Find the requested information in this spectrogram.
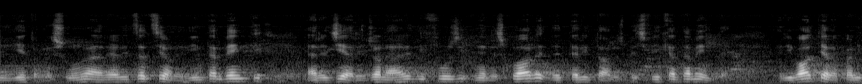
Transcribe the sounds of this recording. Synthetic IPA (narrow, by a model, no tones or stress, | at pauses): nid̪jɛːt̪ɾonesːuːnolaɾealid̪zːat̪sːjoːned̪iiːnt̪ervɛnt̪i | ared͡ʒiːaɾed͡ʒonaːled̪ifːuːzinelːeskwɔːled̪elt̪erːit̪ɔːɾjospet͡ʃi̥fikat̪ament̪e | rivɔlt̪ialːakwali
